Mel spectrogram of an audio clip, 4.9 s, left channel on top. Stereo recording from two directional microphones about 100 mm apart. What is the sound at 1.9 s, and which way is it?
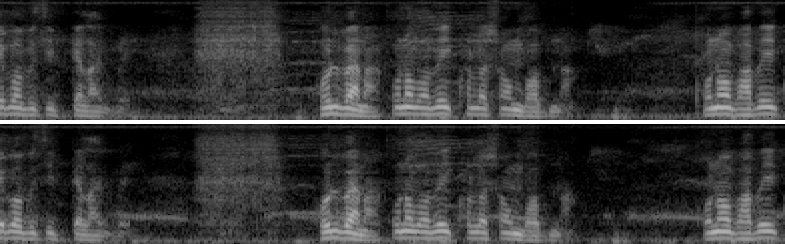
Speech, 45° right (ahead or behind).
